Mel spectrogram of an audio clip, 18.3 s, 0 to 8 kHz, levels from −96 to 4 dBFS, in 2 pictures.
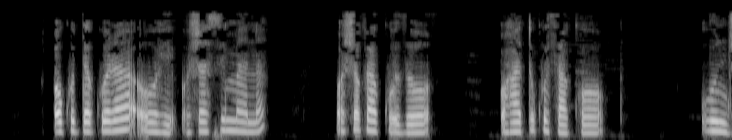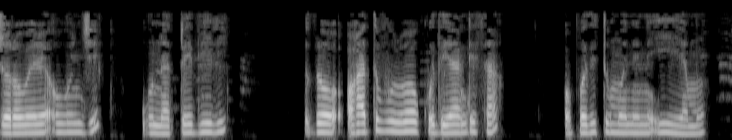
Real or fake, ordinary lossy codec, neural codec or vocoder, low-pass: real; MP3, 24 kbps; none; 7.2 kHz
